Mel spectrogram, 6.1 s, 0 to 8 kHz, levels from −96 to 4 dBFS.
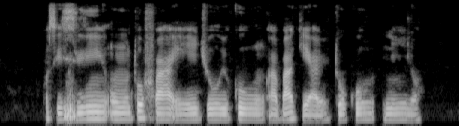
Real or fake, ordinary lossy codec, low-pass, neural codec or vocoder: real; none; 7.2 kHz; none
